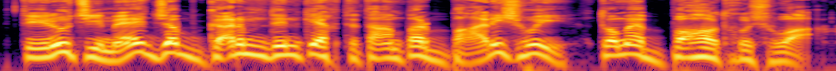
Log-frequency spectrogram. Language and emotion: Urdu, happy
